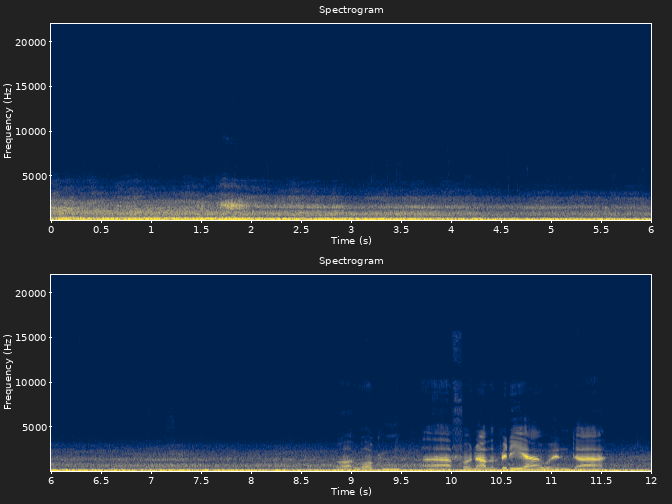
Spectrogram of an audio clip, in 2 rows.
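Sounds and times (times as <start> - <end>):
jet engine rumble with whine: 0.0 - 12.0.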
